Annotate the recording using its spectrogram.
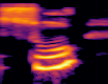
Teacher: وَرَسُولًا واو میں ہونٹ گول، را موٹا پڑھا جائے گا. سین سیٹی والی آواز اور واو میں واو مدہ ہو رہی ہے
